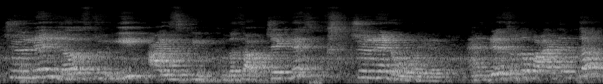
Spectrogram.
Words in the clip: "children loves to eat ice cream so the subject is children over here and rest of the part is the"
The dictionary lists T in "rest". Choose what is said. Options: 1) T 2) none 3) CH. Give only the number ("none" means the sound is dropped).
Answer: 2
